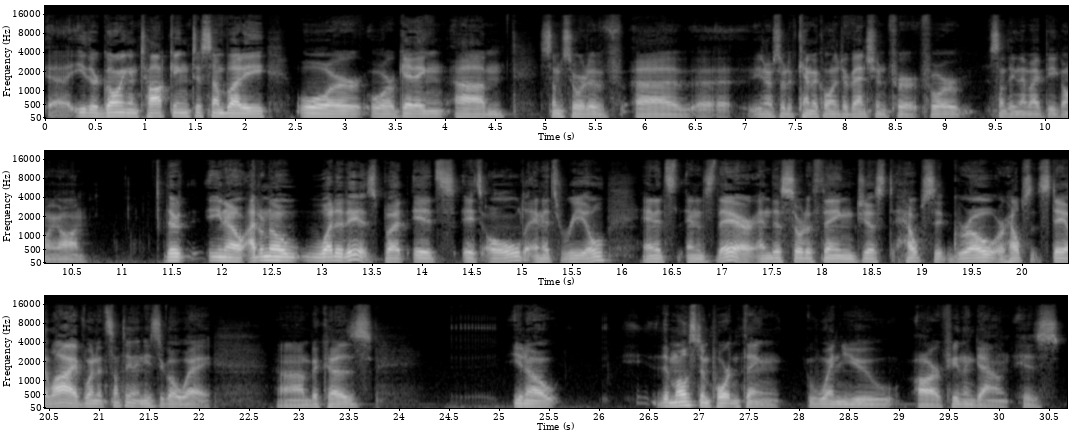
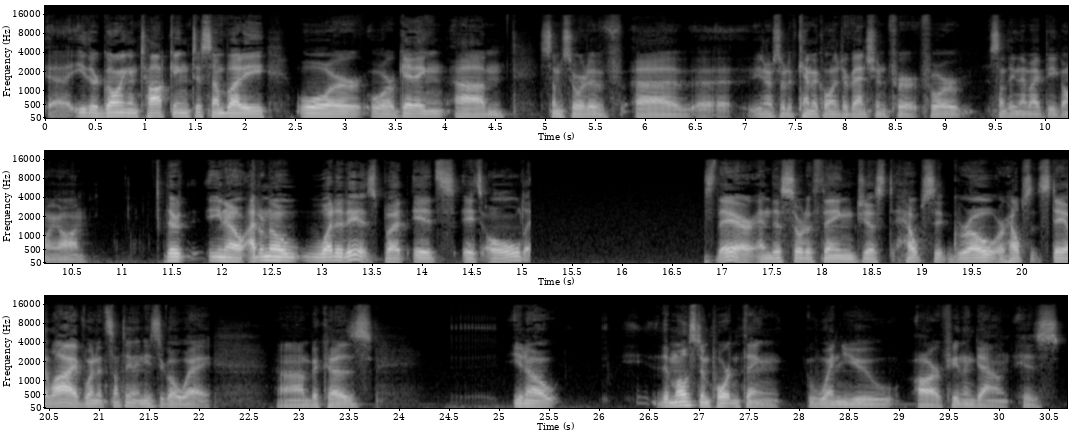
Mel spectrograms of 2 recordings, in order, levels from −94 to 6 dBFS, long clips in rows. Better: first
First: none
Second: audio cutting out; at 15 s for 1.5 s

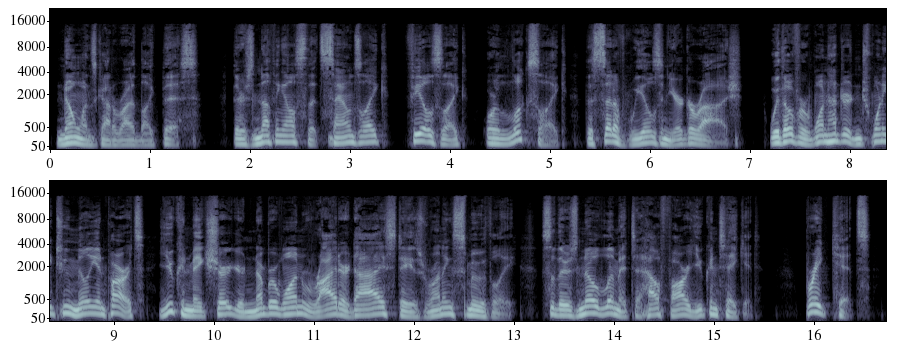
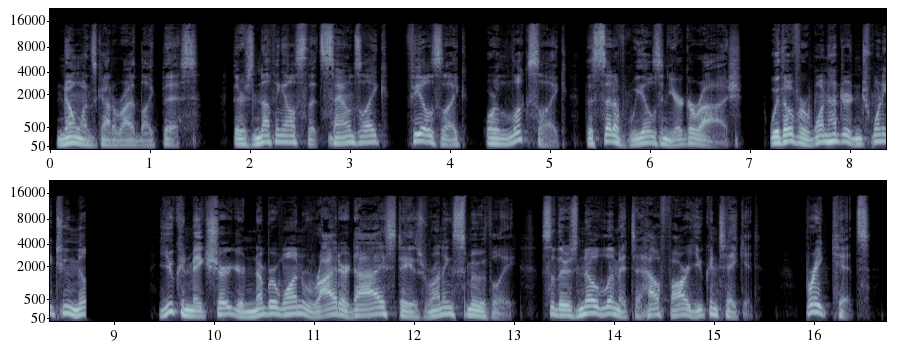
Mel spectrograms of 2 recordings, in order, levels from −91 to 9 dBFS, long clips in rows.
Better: first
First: none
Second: audio cutting out; at 8.5 s for 0.5 s

